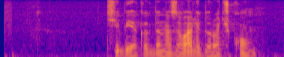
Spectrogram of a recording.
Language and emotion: Russian, neutral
